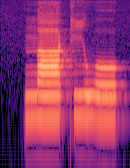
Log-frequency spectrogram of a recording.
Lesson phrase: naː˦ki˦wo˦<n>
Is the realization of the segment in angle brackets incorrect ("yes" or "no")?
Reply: yes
